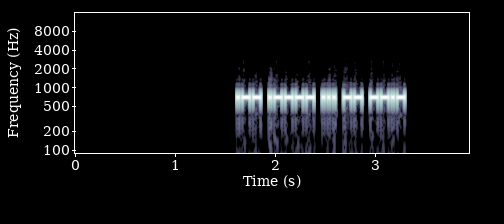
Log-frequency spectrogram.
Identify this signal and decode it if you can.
Morse code, heard as a keyed tone, about 44 wpm, 700 Hz. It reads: W1SMQ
